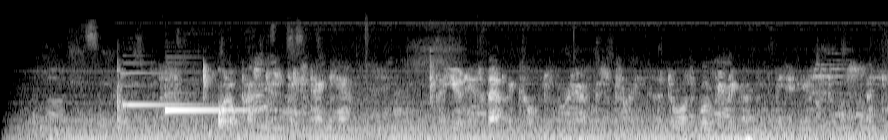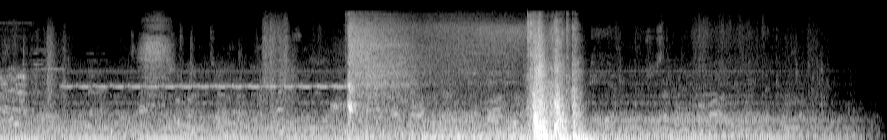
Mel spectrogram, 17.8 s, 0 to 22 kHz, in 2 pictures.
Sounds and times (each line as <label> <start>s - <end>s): passenger talking 0.3s - 17.6s
announcement 1.2s - 3.6s
announcement 4.3s - 14.1s
door is opening and closing 14.0s - 14.8s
